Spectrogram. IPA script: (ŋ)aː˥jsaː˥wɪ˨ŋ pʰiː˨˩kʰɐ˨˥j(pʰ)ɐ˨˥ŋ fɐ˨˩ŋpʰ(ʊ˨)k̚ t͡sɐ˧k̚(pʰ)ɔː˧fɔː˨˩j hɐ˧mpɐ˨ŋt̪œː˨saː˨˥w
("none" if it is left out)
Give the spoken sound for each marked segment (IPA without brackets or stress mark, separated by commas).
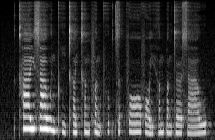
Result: kʰ, kʰ, ʊ˨, f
